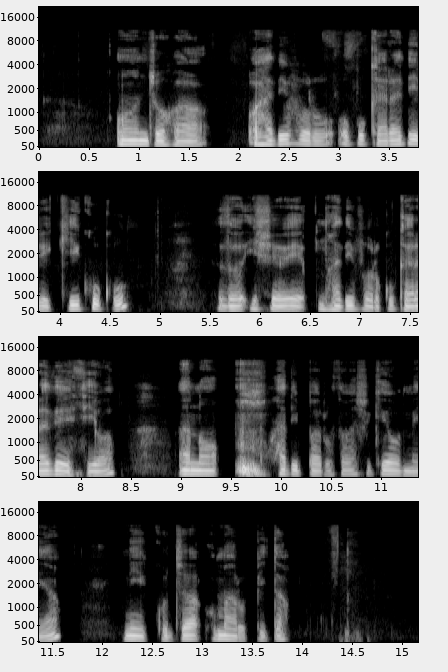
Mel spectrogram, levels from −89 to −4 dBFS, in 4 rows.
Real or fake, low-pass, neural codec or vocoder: real; 10.8 kHz; none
